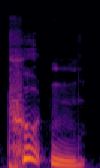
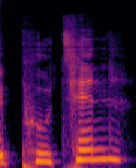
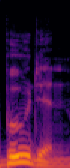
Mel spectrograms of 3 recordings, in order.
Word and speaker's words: Putin: here's a super chat the way americans pronounced putin sounds like the german word for turkey yeah some people say putin and some say putin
